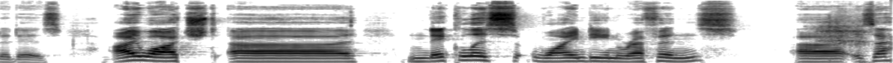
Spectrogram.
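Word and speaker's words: Nicolas Winding Refn: I know what it is I watched uh Nicholas winding rein uh is that how you say his name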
